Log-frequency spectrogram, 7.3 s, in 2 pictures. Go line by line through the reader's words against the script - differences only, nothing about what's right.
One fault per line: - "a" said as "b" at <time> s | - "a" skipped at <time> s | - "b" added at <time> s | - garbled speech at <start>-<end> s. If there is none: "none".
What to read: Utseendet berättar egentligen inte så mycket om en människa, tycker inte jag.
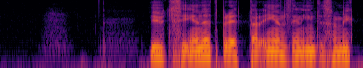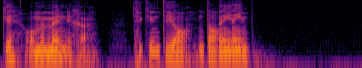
- garbled speech at 5.6-6.2 s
